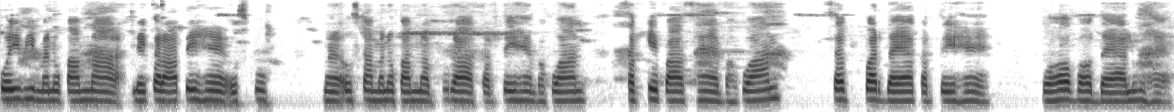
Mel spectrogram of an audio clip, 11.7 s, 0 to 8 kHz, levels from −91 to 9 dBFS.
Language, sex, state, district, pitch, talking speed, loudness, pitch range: Hindi, female, Bihar, Kishanganj, 210 Hz, 135 wpm, -18 LUFS, 205-220 Hz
